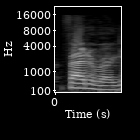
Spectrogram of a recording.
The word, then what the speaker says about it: Federer: In the book, I don't know how to pronounce that. How do you pronounce? How is it? – Federer, yes, that one.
